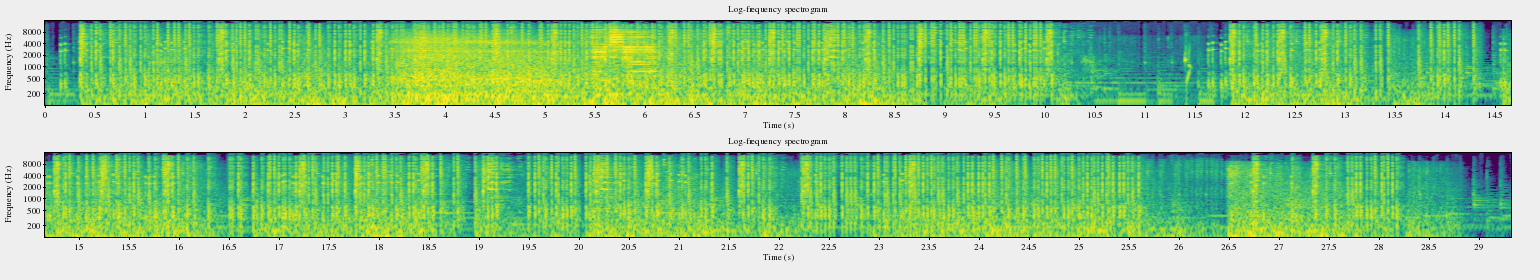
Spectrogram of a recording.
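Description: Game balloons pop rapidly in quick bursts.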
